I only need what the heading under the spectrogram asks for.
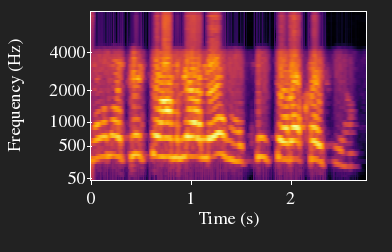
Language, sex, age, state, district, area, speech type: Maithili, female, 30-45, Bihar, Saharsa, rural, conversation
